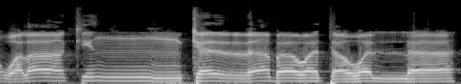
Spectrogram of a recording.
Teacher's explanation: tawalla kadzaba ya di situ ada tasdid pada huruf dalal ya makhraj huruf dalal di ujung lidah bertemu dengan gigi seri atas ya di ujung lidah bertemu gigi seri atas sedikit keluar ujung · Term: huruf dzal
